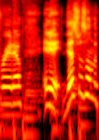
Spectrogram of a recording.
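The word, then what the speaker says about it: Raidou: But, I believe it's pronounced Rado? I think it's pronounced Rado.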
